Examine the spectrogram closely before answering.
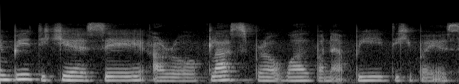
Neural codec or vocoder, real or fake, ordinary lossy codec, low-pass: none; real; none; 7.2 kHz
